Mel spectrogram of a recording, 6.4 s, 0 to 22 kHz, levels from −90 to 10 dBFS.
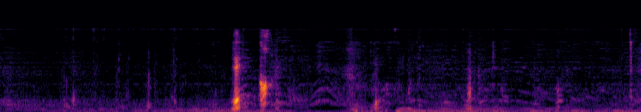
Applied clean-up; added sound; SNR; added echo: neural mask model DeepFilterNet 3.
